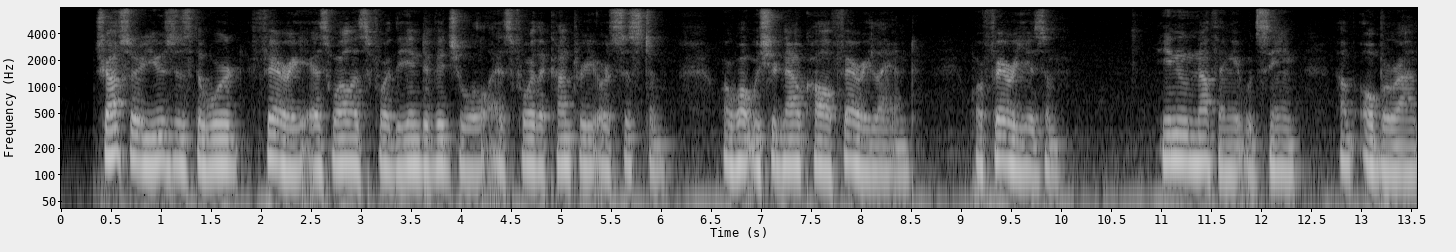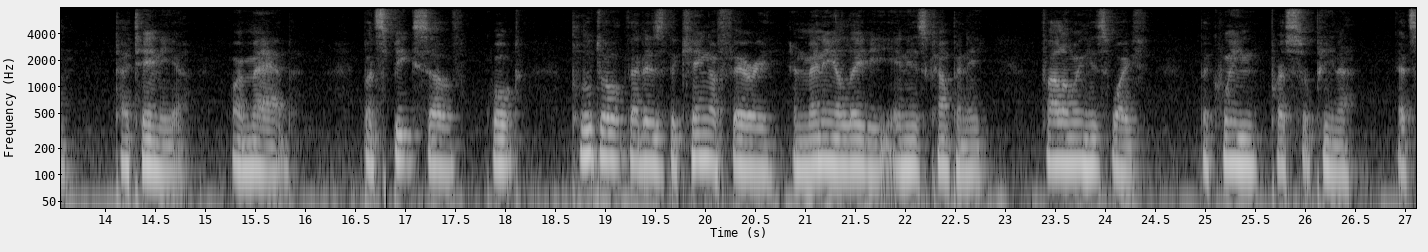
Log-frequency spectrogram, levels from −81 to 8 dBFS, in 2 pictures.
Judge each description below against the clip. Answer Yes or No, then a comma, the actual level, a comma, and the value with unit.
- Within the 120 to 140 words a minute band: Yes, slow, 135 wpm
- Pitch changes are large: No, narrow, 2.4 semitones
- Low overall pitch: Yes, low, 120 Hz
